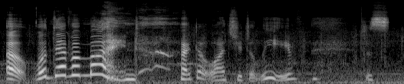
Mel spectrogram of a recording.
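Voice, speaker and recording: A woman's voice: on the high side, big pitch swings, a little slow, vocal fry, soft background music. A woman hosting a let's play, chatting casually to her viewers in an informal, playful way. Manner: chatty, addresses viewers, giggly asides. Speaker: gaming video host.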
